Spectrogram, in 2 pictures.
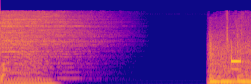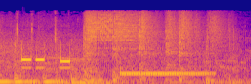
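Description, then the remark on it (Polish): After a short fading sound and a moment of silence, a quick series of touch-tone dialing beeps plays over busy background noise, followed by a single longer steady ringing tone of a phone call that goes unanswered. “Anka, nie odbierasz?”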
